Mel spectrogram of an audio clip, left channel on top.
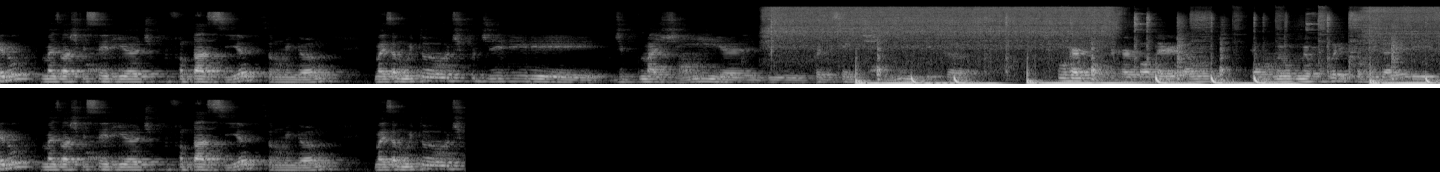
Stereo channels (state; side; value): drops out; right; at 4.7 s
